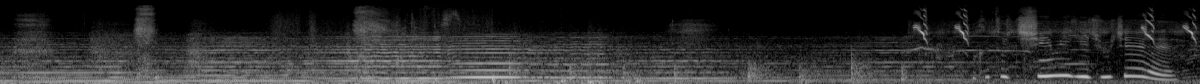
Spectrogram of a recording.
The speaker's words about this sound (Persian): جوجه ببین چقدر نازه.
